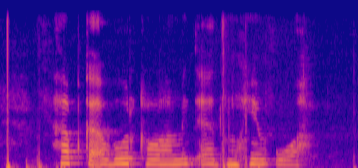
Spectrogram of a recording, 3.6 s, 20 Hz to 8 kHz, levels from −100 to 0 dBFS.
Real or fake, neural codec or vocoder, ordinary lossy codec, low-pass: real; none; none; 7.2 kHz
